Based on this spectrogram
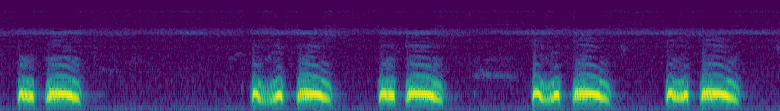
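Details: Lure calling of a spotted dove meant to attract wild doves, five two-part cooing phrases, a brief quavering coo followed by a drawn-out descending coo, with a long pause after the first phrase; otherwise silent.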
